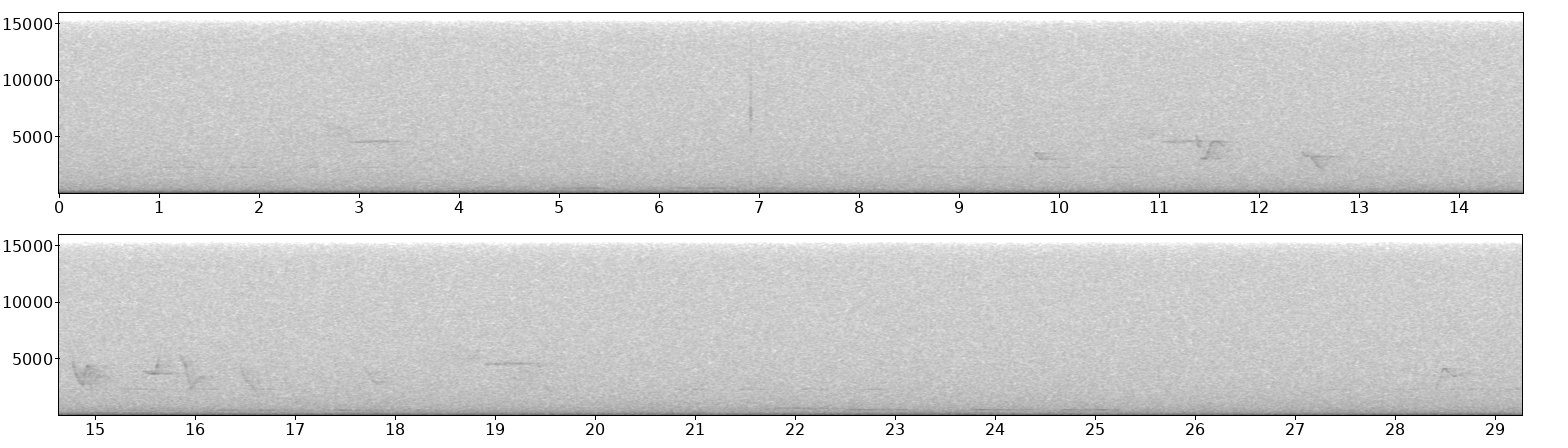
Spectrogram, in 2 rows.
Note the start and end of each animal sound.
[2.29, 3.52] Black-throated Green Warbler (Setophaga virens)
[9.51, 17.88] Blue-headed Vireo (Vireo solitarius)
[10.82, 11.69] Black-throated Green Warbler (Setophaga virens)
[18.28, 19.49] Black-throated Green Warbler (Setophaga virens)
[21.61, 25.26] Mourning Dove (Zenaida macroura)
[28.23, 28.68] Blue-headed Vireo (Vireo solitarius)

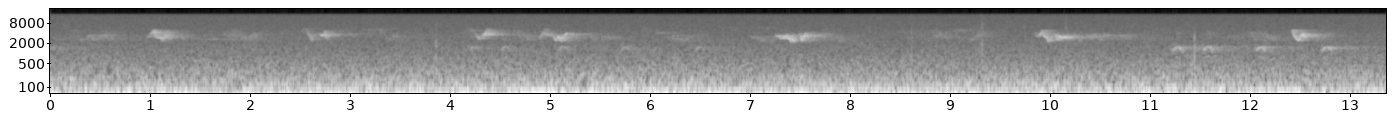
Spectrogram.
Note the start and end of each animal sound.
[0.00, 13.37] Red-eyed Vireo (Vireo olivaceus)
[4.00, 6.17] American Crow (Corvus brachyrhynchos)
[11.05, 13.37] American Crow (Corvus brachyrhynchos)

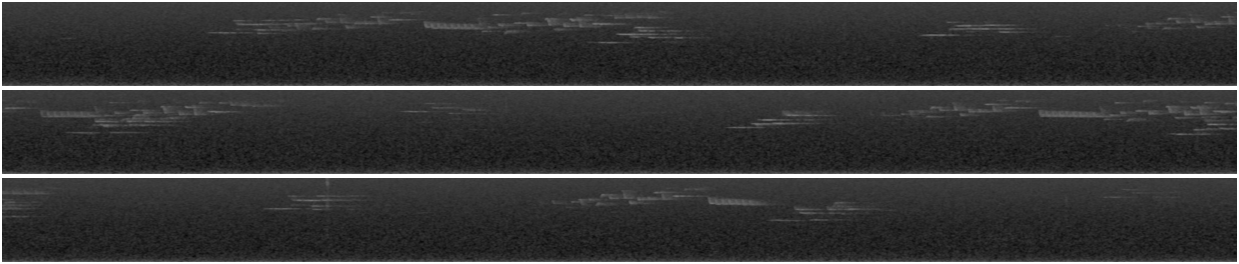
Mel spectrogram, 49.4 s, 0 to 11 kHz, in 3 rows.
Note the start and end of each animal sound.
[2.56, 4.45] Hermit Thrush (Catharus guttatus)
[2.98, 9.01] Winter Wren (Troglodytes hiemalis)
[7.83, 9.16] Hermit Thrush (Catharus guttatus)
[11.87, 13.84] Hermit Thrush (Catharus guttatus)
[14.90, 20.38] Winter Wren (Troglodytes hiemalis)
[17.35, 18.71] Hermit Thrush (Catharus guttatus)
[21.70, 23.03] Hermit Thrush (Catharus guttatus)
[26.03, 27.81] Hermit Thrush (Catharus guttatus)
[28.06, 33.75] Winter Wren (Troglodytes hiemalis)
[32.10, 33.38] Hermit Thrush (Catharus guttatus)
[36.50, 37.78] Hermit Thrush (Catharus guttatus)
[40.09, 43.29] Winter Wren (Troglodytes hiemalis)
[43.08, 44.66] Hermit Thrush (Catharus guttatus)
[47.53, 48.56] Hermit Thrush (Catharus guttatus)

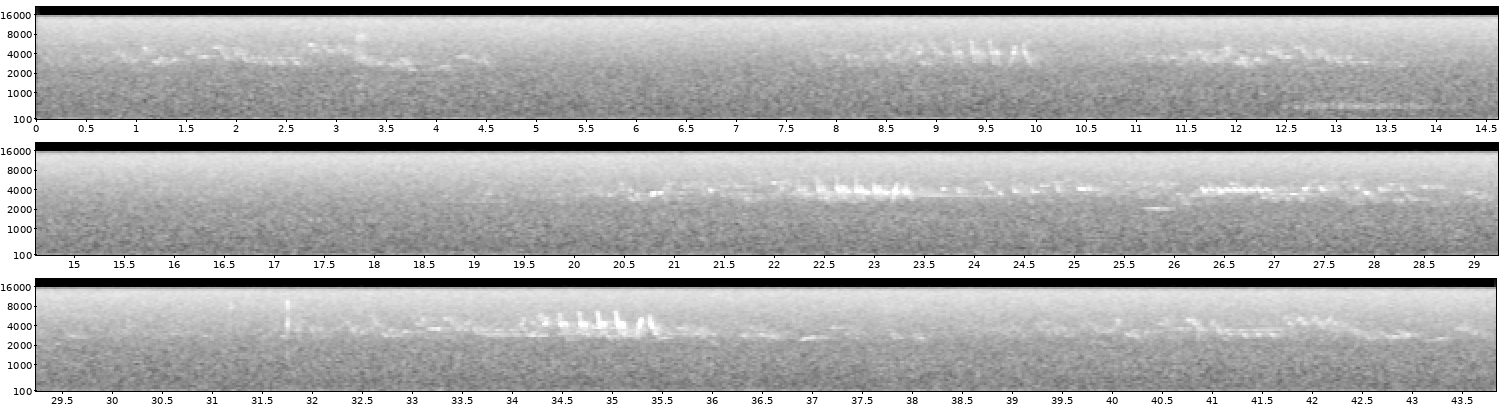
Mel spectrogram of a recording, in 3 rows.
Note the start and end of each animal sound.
[0.96, 4.70] Winter Wren (Troglodytes hiemalis)
[8.07, 10.29] Northern Waterthrush (Parkesia noveboracensis)
[10.84, 13.83] Purple Finch (Haemorhous purpureus)
[19.73, 29.46] Winter Wren (Troglodytes hiemalis)
[21.83, 23.83] Northern Waterthrush (Parkesia noveboracensis)
[31.46, 38.26] Purple Finch (Haemorhous purpureus)
[33.81, 36.01] Northern Waterthrush (Parkesia noveboracensis)
[40.40, 43.84] Purple Finch (Haemorhous purpureus)

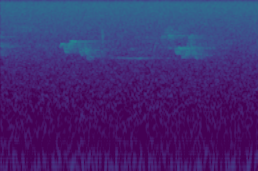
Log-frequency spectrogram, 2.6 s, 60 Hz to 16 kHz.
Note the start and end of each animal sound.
[0.00, 2.58] Red-eyed Vireo (Vireo olivaceus)
[1.06, 1.68] Hermit Thrush (Catharus guttatus)

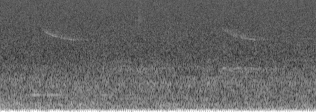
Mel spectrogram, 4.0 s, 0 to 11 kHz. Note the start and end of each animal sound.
[0.50, 1.10] Red-winged Blackbird (Agelaius phoeniceus)
[2.58, 3.95] Common Loon (Gavia immer)
[2.66, 3.38] Red-winged Blackbird (Agelaius phoeniceus)

